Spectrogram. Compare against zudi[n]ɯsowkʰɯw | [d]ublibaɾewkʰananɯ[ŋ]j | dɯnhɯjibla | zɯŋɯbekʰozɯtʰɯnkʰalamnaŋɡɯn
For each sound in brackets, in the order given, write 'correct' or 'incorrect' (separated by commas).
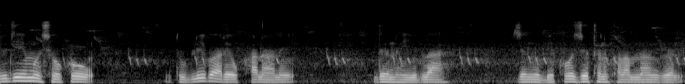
incorrect, correct, incorrect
